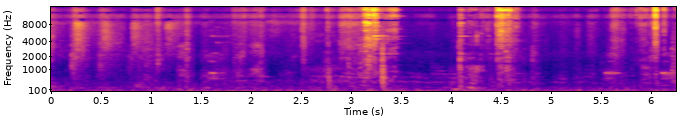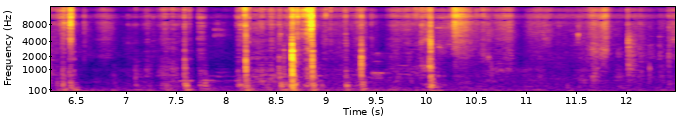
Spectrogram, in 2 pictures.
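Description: Narrow tabletop decor signs clacking and knocking against each other as a hand flips through them in a display box. The sharp clacks come irregularly, loudest in a burst about nine seconds in, over a low steady store hum.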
